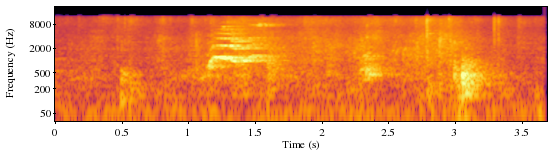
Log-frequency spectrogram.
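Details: Eight-week-old pedigree Siberian Husky puppies at the Of Arctic Glance kennel, Lot-et-Garonne, France, filmed 18 March 2013. One short, high, ringing puppy yelp, followed by softer scuffles and low grunting sounds in a quiet indoor setting.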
